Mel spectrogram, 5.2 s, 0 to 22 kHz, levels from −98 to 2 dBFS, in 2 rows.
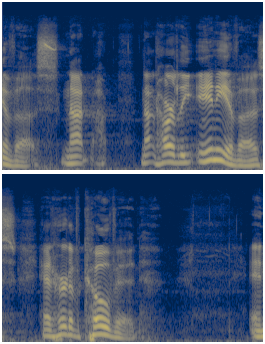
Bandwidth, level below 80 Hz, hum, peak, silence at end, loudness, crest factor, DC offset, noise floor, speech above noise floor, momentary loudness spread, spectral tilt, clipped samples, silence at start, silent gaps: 15 kHz; -52 dBFS; none; -10 dBFS; 0 s; -28 LUFS; 20 dB; under 0.1%; -61 dBFS; 32 dB; 13 LU; -4 dB/octave; under 0.1%; 0 s; none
